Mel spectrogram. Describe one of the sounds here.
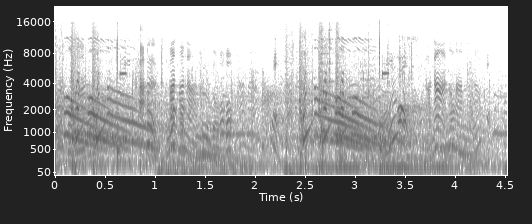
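Small creatures chirp in quick, high, falling squeaks.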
